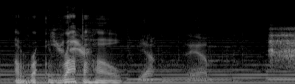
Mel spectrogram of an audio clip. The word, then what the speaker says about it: Arapaho: I don't even know how to pronounce that. I'm sorry. Here, let Henry do the work. Camp Arapaho. Arapaho.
